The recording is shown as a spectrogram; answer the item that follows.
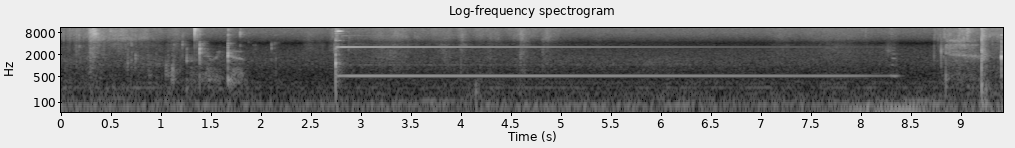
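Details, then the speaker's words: Weber test in a simulated ASMR roleplay cranial nerve exam: struck tuning fork placed at the centre of the forehead, patient asked whether the sound is even in both ears; steady pure tone for about six seconds, then fading. "I'm going to place in the center of the forehead and I want you to tell me does it sound the same roughly from both ears okay so they're looking for the sound to sound even across both ears"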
